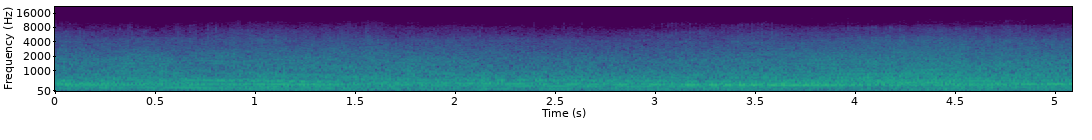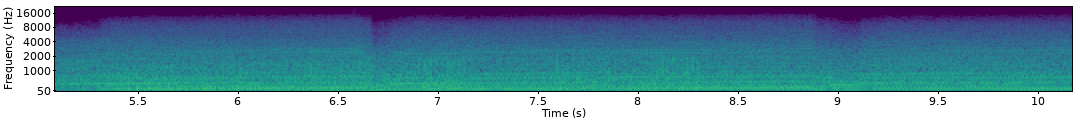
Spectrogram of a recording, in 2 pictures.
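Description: Supercars race on a simulated Aragon circuit in iRacing, engines droning loudly as they accelerate, with pitch climbing through the gears and a second car's engine joining midway, with no voices.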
